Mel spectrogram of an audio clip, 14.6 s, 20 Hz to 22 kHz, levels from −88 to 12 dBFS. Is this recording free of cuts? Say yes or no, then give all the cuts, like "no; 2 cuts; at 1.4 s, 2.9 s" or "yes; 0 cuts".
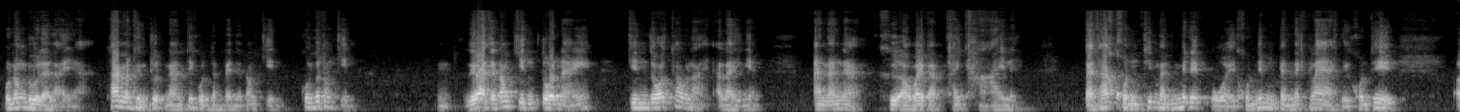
no; 1 cut; at 1.0 s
